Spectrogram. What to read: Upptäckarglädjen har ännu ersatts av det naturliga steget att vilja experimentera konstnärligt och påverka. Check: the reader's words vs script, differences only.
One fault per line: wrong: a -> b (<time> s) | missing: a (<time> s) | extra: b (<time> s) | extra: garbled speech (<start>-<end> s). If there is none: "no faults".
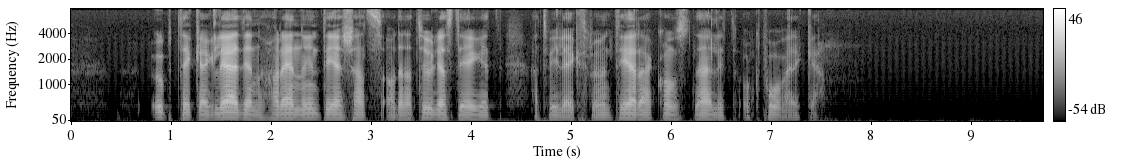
extra: inte (2.4 s)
